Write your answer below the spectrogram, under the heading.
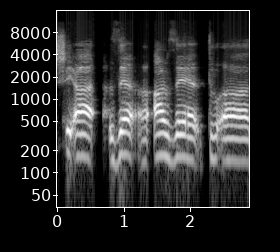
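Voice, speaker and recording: This man has a Russian accent. He talks at a very slow pace. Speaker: club participant. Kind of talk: casual chat. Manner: halting.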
